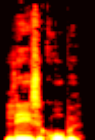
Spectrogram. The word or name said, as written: læsegruppe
